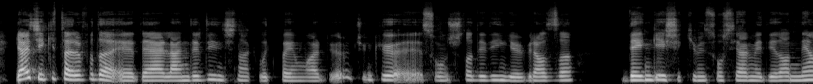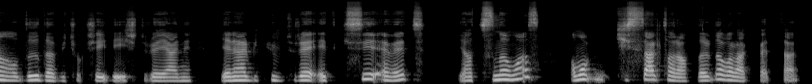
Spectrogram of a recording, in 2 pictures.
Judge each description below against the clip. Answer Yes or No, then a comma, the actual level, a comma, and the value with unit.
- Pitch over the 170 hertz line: Yes, high, 190 Hz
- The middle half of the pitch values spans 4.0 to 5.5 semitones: No, narrow, 2.5 semitones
